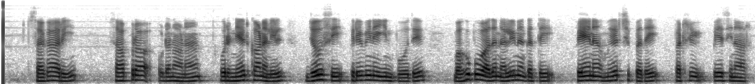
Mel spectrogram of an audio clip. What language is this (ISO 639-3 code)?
tam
